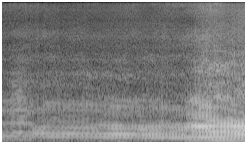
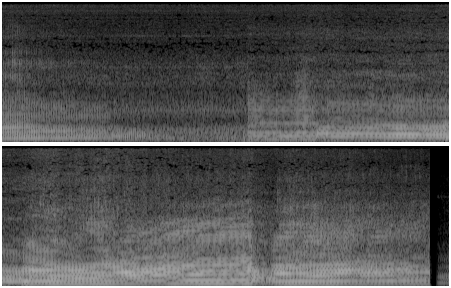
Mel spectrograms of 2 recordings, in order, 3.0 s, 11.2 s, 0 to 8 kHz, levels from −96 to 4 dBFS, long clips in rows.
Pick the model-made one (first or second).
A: first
